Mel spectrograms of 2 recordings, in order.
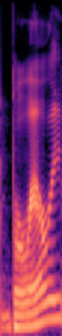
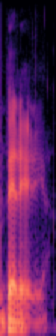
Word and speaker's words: birria: Vito's Tacos, and it's a birria birria birria birria birria birria It's a guisado.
